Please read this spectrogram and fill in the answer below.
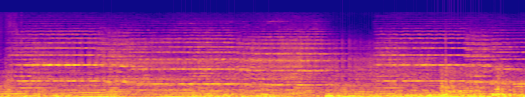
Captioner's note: door creaks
